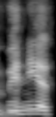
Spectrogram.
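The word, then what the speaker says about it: vignette: okay next we have we आई जी एन E double T ई इसे हम pronounce करते हैं विनियट से तो विनियट जो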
